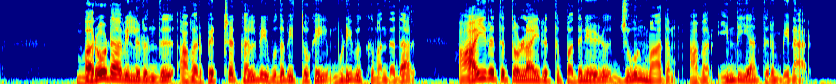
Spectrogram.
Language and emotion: Tamil, neutral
